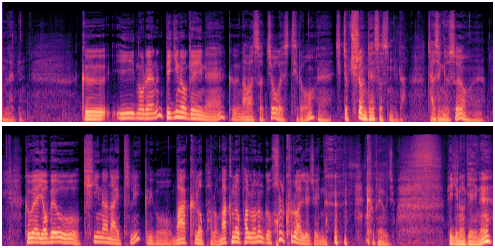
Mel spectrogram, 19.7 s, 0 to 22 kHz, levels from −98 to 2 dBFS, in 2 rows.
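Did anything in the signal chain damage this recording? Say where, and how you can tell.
No, no signal-chain damage heard.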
